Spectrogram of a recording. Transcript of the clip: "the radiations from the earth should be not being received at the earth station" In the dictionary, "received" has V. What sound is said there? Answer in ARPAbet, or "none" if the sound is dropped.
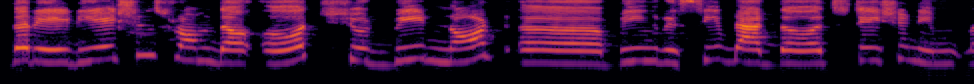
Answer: V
